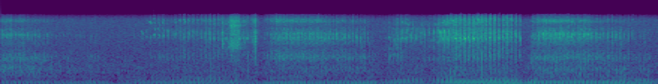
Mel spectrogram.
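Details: Domestic cat purring: a steady low rumble throughout, with soft rhythmic pulses and a few brief broadband rustles and breathy bursts on top, in a quiet indoor setting.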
